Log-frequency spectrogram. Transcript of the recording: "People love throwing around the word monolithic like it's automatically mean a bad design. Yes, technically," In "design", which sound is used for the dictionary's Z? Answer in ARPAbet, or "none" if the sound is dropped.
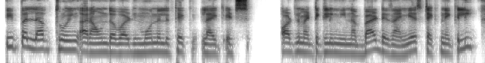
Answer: Z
